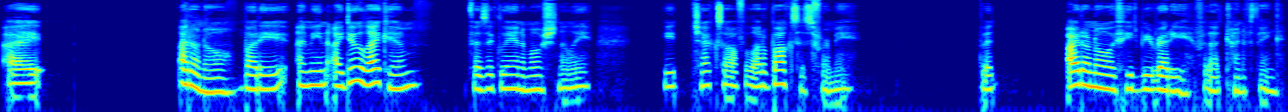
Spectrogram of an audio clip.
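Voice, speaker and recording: A woman voicing an awkward, fond, self-deprecating man in an audiobook, halting and conversational. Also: medium pitch, vocal fry, mellow, no echo, studio quality, lightly acted. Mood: hesitant, wistful. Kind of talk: audiobook fan fiction dialogue.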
